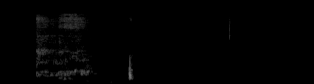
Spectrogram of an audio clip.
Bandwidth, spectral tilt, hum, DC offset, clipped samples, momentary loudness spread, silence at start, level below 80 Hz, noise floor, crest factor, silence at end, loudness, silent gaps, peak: 11.5 kHz; 0.5 dB/octave; none; under 0.1%; under 0.1%; 17 LU; 0.35 s; under -90 dBFS; -86 dBFS; 28 dB; 0.8 s; -49 LUFS; none; -26 dBFS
